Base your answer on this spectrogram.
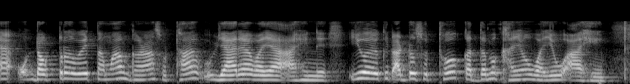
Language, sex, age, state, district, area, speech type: Sindhi, female, 30-45, Rajasthan, Ajmer, urban, spontaneous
